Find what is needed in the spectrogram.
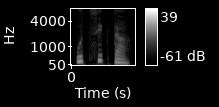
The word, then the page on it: ಉತ್ಸಿಕ್ತ: utsikta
